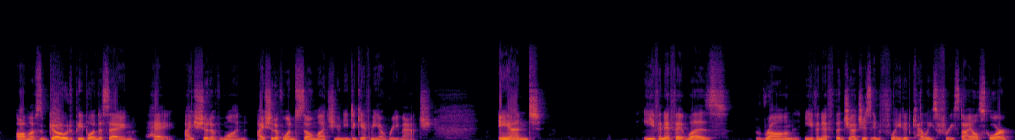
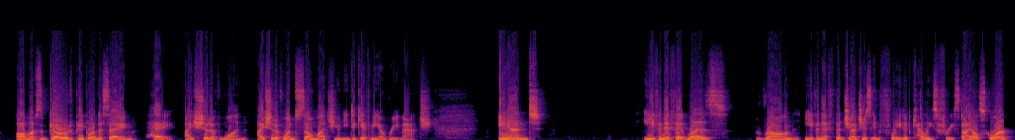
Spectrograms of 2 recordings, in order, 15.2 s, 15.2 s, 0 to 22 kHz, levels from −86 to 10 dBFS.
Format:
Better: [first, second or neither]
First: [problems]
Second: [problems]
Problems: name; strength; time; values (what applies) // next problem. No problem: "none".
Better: first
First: none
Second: distortion; slight; 5% of the sound clipped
